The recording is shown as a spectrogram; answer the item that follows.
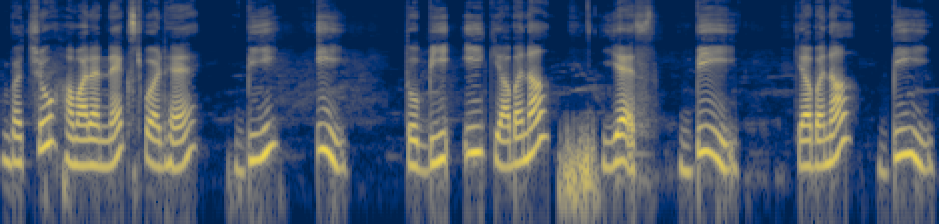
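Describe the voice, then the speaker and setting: Slow patient teacher, woman. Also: mid-range voice, darkish tone, no echo, clean studio sound. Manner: slow, patient, repeats sounds and prompts children to answer. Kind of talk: phonics lesson for children.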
